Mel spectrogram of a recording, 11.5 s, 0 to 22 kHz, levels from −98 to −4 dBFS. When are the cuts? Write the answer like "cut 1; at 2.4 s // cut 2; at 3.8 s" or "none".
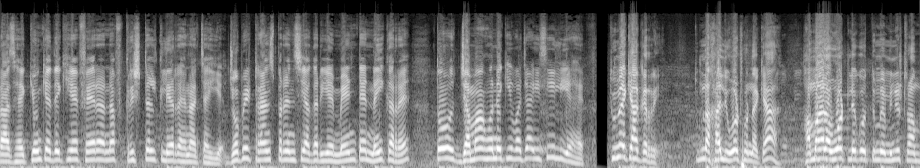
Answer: cut 1; at 7.4 s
